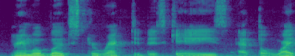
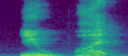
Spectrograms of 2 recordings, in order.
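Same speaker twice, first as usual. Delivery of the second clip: high, loud startled yelp; shocked; 11 semitones higher, 7 dB louder than usual. Acted. Pegasus mare hearing she was cloned, shocked yelp. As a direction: jolt up in disbelief.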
